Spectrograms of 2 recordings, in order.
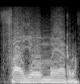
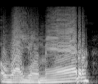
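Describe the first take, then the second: First: The word begins with a V sound. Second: The word begins with a W sound. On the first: This is the modern reading. "kalau yang modernit Vayomer" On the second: This is the classical reading. "Yang pertama Wayomer"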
